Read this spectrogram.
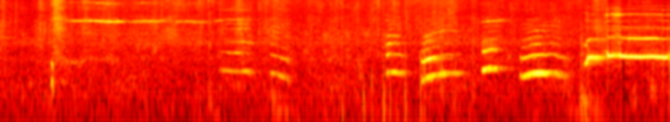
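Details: Greenland Dog puppies, seven weeks old, at play together on a kennel farmyard in June: a quiet start, then a run of rising and falling whimpers and yips growing louder toward the end, over a soft background hiss.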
